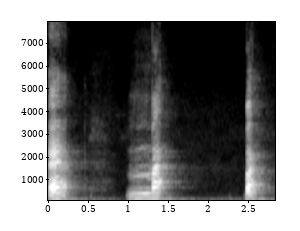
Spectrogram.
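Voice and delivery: ए, म, प each as one short isolated sound; baby monosyllables. Retold or imitated. Teacher showing baby's first sounds, ए, म, प as lone syllables. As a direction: say ए, म, प singly, long pauses between. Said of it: "monosyllable sound बोलना शुरू करता है".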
